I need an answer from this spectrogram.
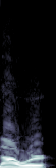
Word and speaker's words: hour: En anglais, on ne le fait pas, sauf exception, pour ce mot-là, hour, qu'on va pas prononcer hour, mais an hour ago, par exemple, il y a une heure, où le H ne se prononce pas.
